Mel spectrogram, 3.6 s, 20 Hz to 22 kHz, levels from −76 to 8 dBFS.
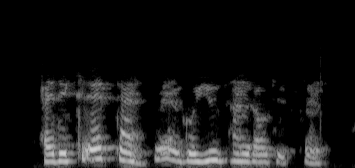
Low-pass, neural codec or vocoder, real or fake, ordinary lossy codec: none; codec, 16 kHz, 8 kbps, FreqCodec, larger model; fake; none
